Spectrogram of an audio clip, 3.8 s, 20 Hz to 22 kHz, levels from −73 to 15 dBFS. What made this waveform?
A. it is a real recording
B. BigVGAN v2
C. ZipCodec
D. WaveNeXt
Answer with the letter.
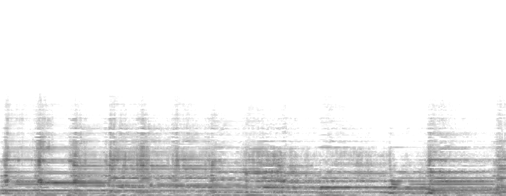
B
